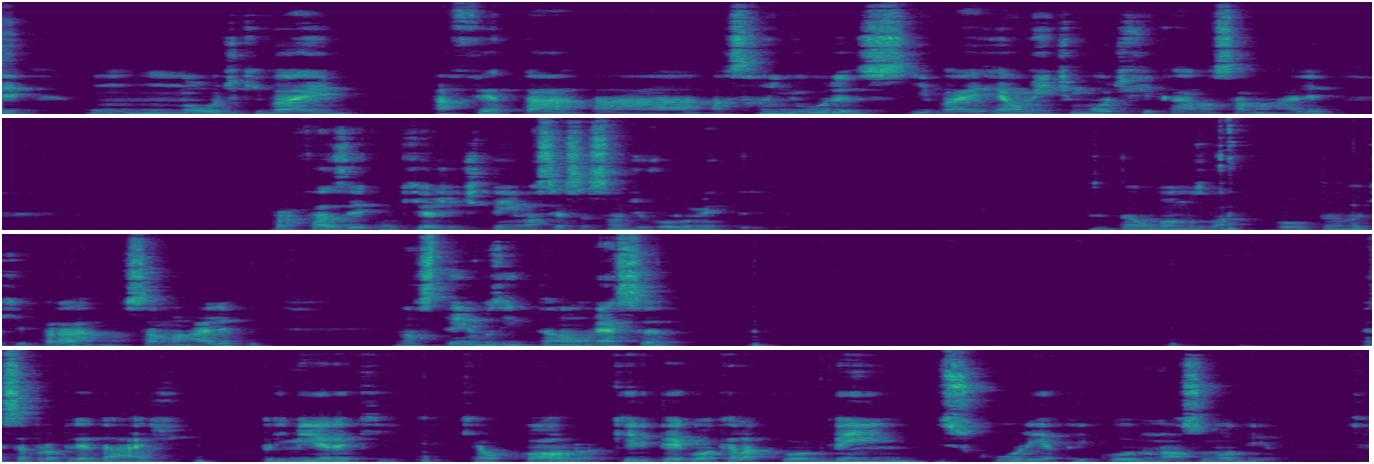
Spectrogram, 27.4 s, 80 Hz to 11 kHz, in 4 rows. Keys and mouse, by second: 13.0 ctrl+space, 14.3 ctrl+middle click, 15.3 middle click, 16.4 ctrl+middle click, 17.7 middle click, 18.7 ctrl+middle click, 20.5 middle click, 21.7 middle click, 23.0 ctrl+middle click, 23.8 ctrl+middle click.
